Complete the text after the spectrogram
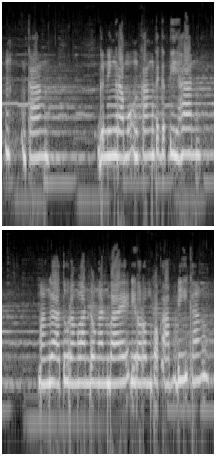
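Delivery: high, sweetly smiling female voice; smiling woman character. A narrator's reading. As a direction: offer help in a high, gentle feminine voice. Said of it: "bari imut ngagelinyu". (sora istri luhur bari imut)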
